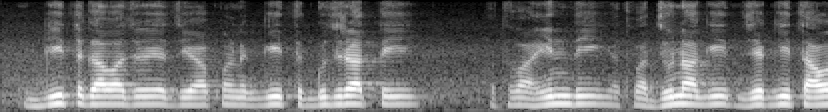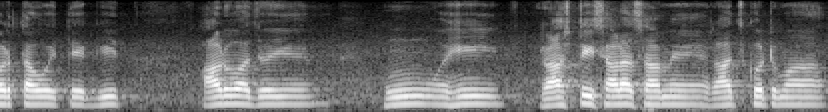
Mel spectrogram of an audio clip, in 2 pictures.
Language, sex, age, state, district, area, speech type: Gujarati, male, 45-60, Gujarat, Rajkot, rural, spontaneous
